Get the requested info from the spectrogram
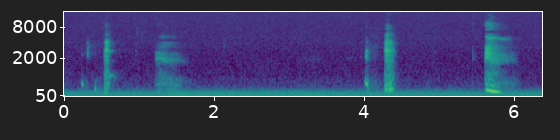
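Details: Stifled sneeze attack near the end of a cold, tickling sneezes: several short, muffled, held-back sneezes with small catches of breath over steady background hum.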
